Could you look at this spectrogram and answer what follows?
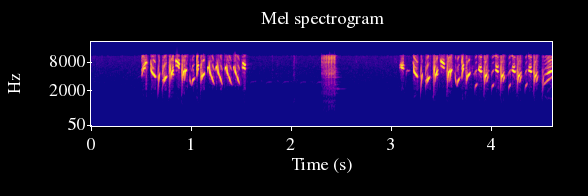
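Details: Goldfinch singing, a song used to attract other birds: a fast tinkling, buzzy twitter of high notes for about a second, a short rasp, then another long rapid twittering phrase, with no other sounds.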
